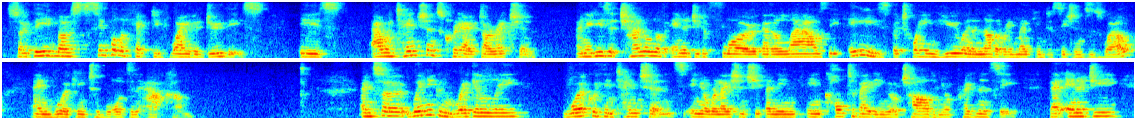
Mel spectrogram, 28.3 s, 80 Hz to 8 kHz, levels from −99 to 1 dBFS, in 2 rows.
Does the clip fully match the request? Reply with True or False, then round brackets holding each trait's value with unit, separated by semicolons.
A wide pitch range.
False (4.0 semitones)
